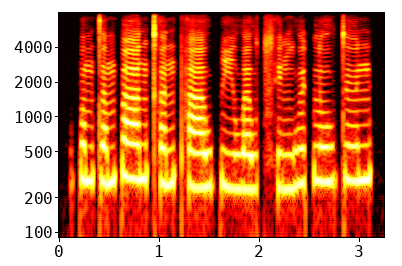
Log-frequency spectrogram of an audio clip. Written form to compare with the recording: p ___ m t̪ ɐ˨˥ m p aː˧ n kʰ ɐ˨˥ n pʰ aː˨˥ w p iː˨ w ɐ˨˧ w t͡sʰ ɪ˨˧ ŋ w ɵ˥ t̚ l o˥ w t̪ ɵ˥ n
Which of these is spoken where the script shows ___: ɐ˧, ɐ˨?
ɐ˧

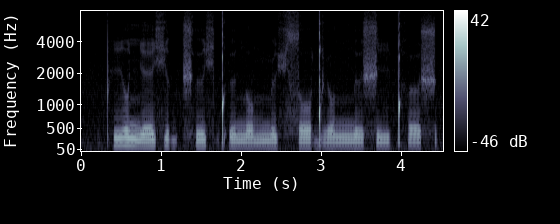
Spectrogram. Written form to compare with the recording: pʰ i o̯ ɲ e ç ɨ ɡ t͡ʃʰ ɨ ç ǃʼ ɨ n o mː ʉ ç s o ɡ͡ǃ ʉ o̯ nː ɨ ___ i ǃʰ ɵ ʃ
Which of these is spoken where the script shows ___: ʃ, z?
ʃ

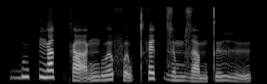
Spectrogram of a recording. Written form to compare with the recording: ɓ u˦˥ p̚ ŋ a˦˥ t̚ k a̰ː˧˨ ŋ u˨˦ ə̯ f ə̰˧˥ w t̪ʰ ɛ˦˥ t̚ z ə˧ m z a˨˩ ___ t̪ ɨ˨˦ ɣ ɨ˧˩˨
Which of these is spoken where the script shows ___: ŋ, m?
m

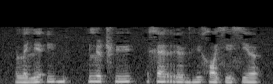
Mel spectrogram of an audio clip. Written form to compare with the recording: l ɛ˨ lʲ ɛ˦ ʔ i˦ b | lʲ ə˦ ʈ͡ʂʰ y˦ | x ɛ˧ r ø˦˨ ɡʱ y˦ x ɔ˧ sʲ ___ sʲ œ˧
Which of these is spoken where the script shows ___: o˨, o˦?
o˨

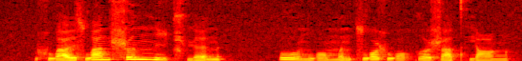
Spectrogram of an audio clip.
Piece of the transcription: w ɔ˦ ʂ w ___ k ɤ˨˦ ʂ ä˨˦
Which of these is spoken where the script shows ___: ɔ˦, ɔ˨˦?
ɔ˨˦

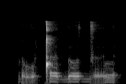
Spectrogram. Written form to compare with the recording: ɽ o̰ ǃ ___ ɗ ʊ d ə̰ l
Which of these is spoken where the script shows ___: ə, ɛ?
ə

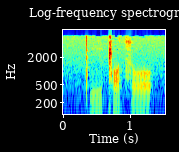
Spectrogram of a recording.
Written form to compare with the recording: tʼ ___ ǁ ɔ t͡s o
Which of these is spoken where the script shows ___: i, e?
i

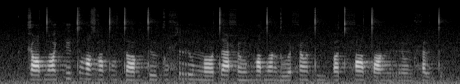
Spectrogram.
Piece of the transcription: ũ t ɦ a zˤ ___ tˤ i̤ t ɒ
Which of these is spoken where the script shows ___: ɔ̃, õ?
õ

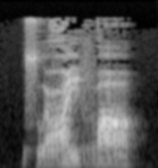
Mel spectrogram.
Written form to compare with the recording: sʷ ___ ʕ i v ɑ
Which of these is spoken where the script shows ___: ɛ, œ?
œ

